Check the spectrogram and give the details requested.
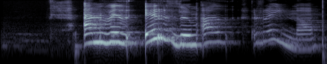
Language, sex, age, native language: Icelandic, male, 7, Icelandic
